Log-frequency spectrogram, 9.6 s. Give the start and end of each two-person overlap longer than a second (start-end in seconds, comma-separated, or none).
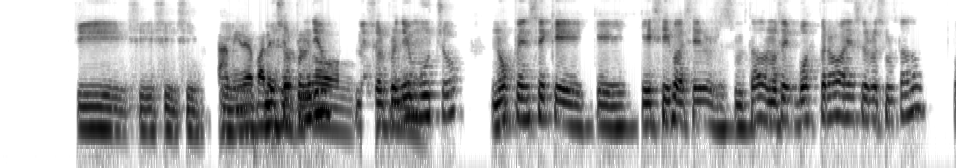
2.2-4.2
